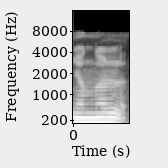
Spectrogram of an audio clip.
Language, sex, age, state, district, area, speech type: Malayalam, male, 18-30, Kerala, Kozhikode, rural, spontaneous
